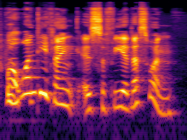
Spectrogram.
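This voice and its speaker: A woman's voice: fairly high pitch, big pitch swings, normal speed. A woman chatting casually as a let's play host, bantering over a game.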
